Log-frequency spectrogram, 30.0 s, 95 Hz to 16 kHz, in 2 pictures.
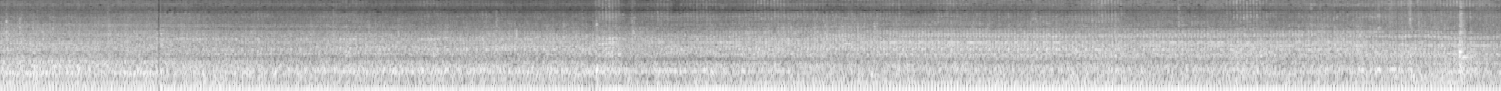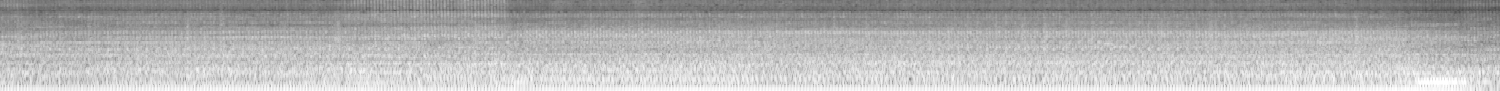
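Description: Agri King 2055 tractor's diesel engine running steadily at about 1300 rpm, driving a PTO-powered round baler as it picks up straw.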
